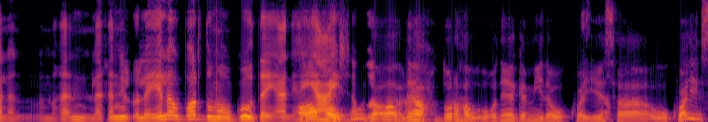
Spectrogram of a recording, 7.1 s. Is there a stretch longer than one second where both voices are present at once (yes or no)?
yes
